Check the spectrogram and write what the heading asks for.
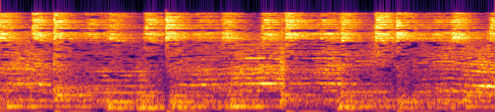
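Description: Group singing of a Christian children's action song with musical accompaniment.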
